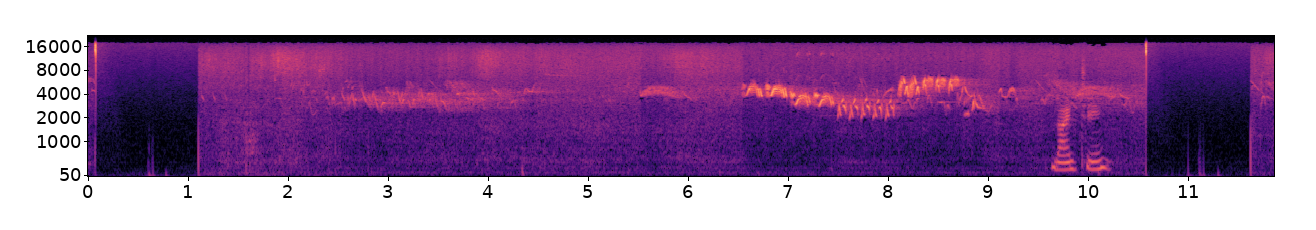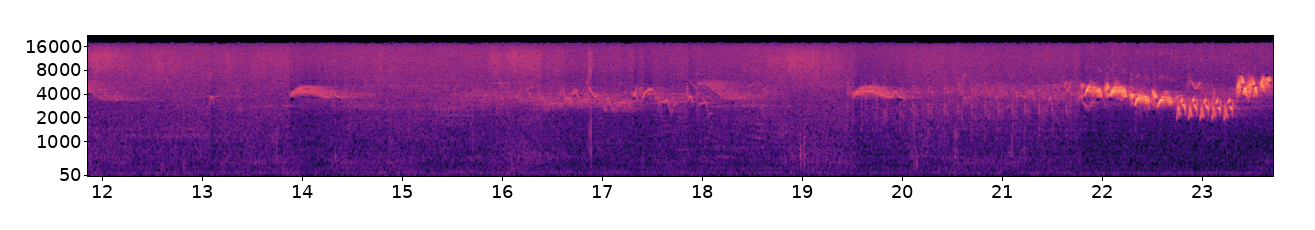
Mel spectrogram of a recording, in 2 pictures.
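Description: bird song

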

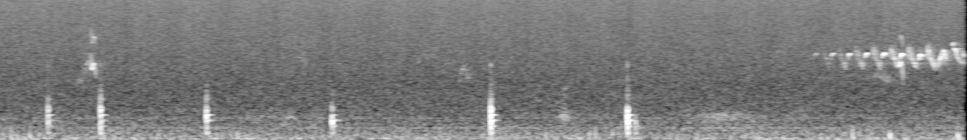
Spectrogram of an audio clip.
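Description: distant birds calling

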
